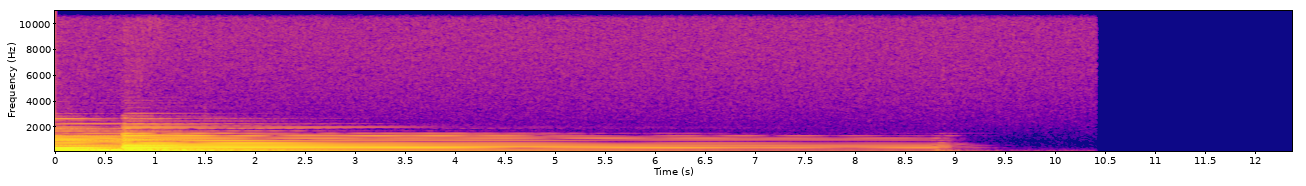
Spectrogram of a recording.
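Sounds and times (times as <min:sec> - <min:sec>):
piano piece: 0:00.0 - 0:08.8.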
